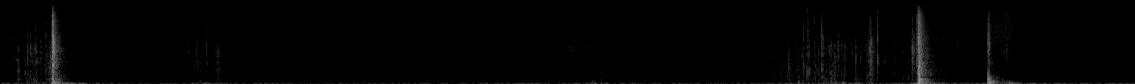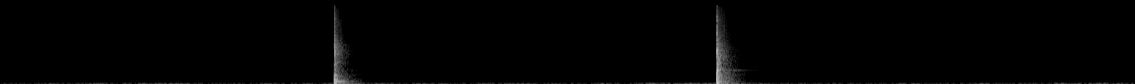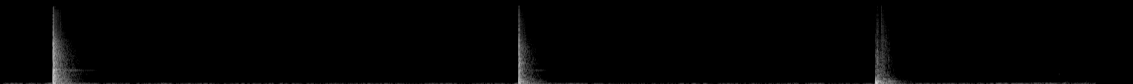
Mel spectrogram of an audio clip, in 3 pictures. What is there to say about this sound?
Various paper and hand hitting wooden desk sounds.
desk, hand, hit, paper, slam, thud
